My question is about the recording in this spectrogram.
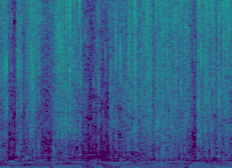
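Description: Thin plastic bag crinkling as hands handle and pull it open, over steady background music.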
